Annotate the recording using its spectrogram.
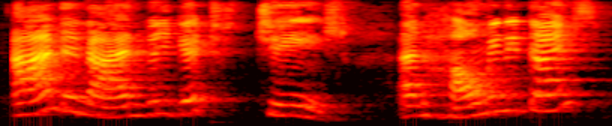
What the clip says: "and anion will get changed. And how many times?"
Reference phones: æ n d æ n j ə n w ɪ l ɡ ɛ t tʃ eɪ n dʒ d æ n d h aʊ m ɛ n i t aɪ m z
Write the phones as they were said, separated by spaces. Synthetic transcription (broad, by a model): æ n d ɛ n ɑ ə n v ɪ l ɡ ɛ t tʃ eɪ n dʒ d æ n d h aʊ m ɛ n i t aɪ m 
